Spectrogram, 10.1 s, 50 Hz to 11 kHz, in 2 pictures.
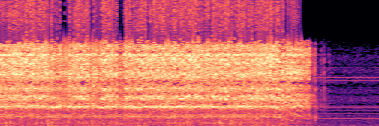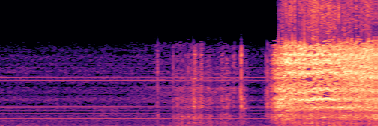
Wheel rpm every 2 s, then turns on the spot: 230, 220, 20, 0, 100.
4-6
